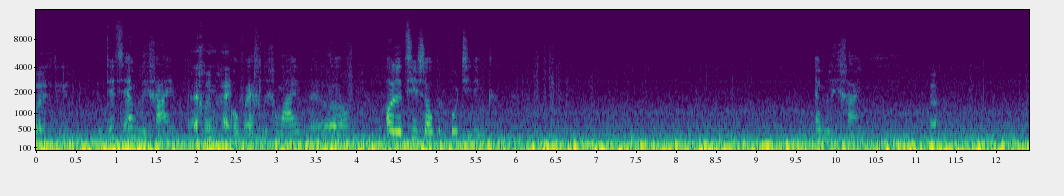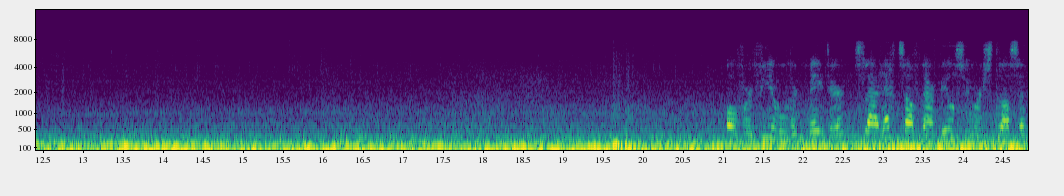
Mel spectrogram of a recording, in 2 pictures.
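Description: A car engine hums steadily with road noise from inside the car.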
